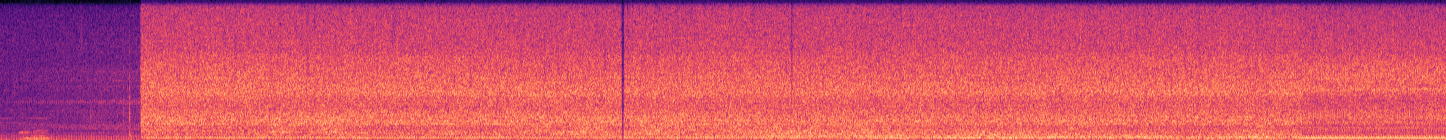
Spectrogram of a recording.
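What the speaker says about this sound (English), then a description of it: "Now our first step with any new engine, we just let it run out." A new small model engine on test with a tuned pipe, bursting into a loud, sustained high-pitched scream after a quieter start and holding steady almost to the end.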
